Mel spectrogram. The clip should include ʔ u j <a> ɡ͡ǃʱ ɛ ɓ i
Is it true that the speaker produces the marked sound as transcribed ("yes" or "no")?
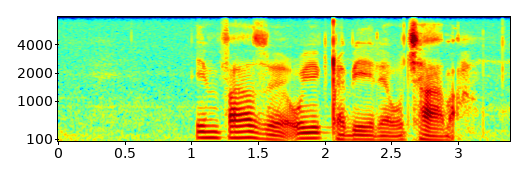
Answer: no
